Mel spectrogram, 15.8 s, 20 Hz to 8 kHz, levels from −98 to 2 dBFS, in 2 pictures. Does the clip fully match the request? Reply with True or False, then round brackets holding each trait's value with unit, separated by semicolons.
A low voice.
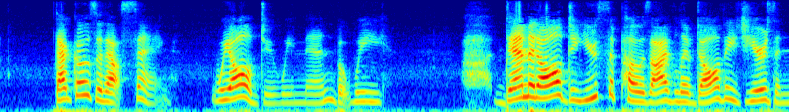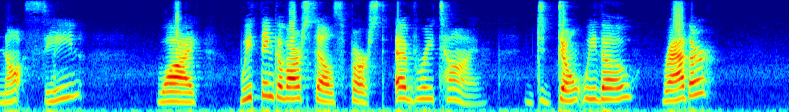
False (245 Hz)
